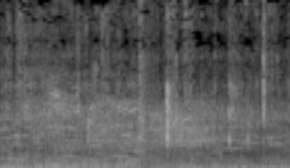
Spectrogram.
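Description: Indistinct chatter and calls from spectators' voices at a ball field, with no clear single event.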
